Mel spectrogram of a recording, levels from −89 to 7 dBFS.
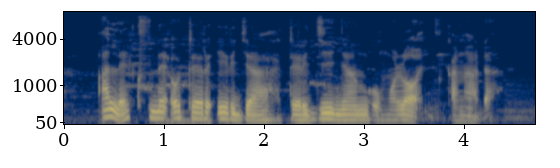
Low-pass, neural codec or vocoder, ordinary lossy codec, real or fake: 7.2 kHz; none; none; real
